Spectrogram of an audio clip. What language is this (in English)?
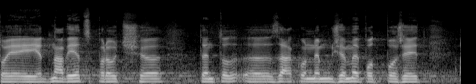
Czech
